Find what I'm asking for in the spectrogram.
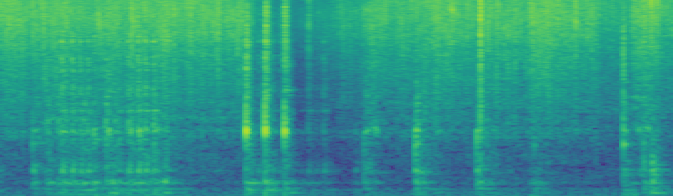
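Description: Onion sizzles and fries in a frying pan, a continuous hissing crackle broken by a few sharp clinks and scraping stirs of a utensil against the pan, close and without talking.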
